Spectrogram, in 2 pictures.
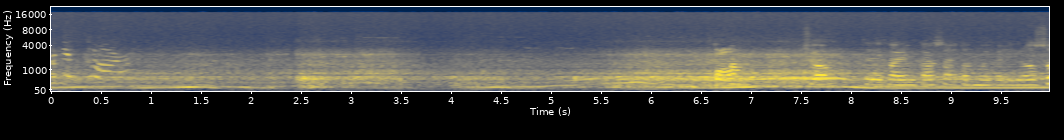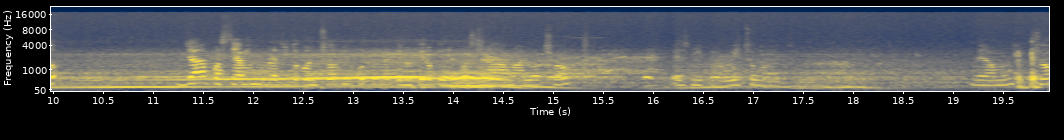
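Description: A car engine revs and rises and falls in pitch through a television speaker.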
